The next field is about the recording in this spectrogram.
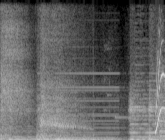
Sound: inhales and exhales deeply

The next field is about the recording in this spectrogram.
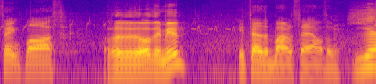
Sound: speaking in foreign language

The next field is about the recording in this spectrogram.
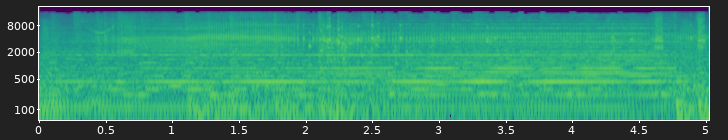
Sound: dramatic music playing; dolphins clicking

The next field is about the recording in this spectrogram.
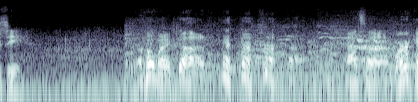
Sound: laughter

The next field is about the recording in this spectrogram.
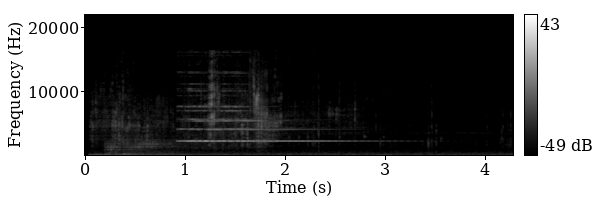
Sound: doorbell rings

